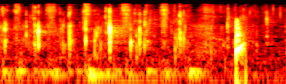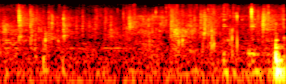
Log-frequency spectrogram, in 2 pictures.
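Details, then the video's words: Welsh Corgi indoors eating wet dog food: wet smacking and clicking chews in quick irregular bursts, with one sharp louder snap partway through, then quieter soft munching in a small room. "강아지먹방 / DOG ASMR"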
